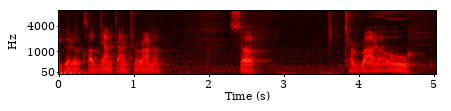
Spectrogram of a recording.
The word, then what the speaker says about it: Toronto: to a club downtown Toronto. So, Toronto, we don't pronounce the second T in Toronto, by the way.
